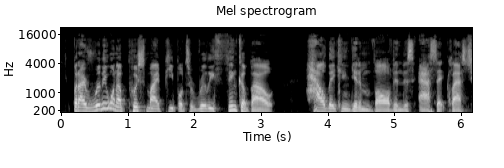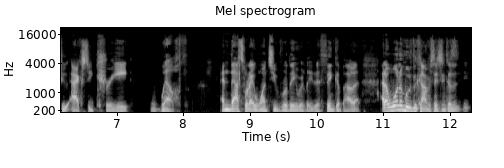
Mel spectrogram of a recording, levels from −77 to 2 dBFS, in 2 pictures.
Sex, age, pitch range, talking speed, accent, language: male, 30-49, 105-150 Hz, 215 wpm, American, English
